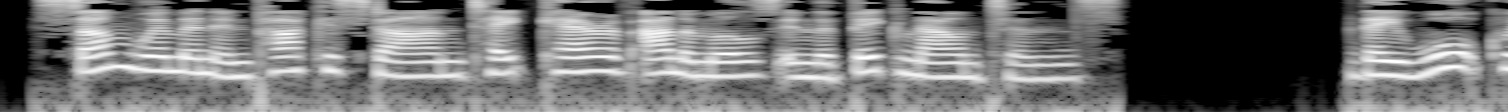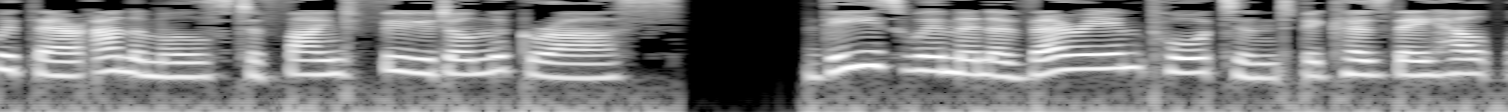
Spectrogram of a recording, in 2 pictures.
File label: English Newsroom Beginner NORMAL Reading; Women in Pakistan Care for Animals in Mountains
